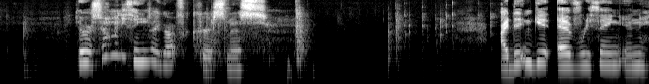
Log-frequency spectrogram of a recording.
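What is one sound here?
A boy speaks animatedly, close up.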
